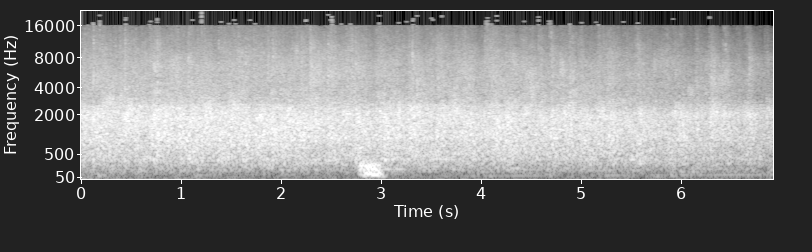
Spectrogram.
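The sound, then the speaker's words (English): Steady, sustained applause from an audience at the end of a talk fills the whole stretch, a dense wash of many hands clapping at an even loudness, with one brief low thump near the middle and no voices. “Can we have another round of applause, please?”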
